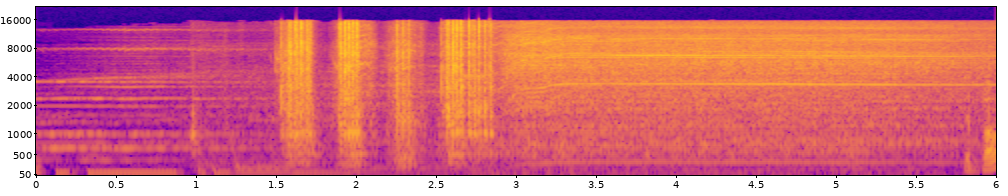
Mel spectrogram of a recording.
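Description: Music tones fade, then about four quick, loud hits come in rapid succession. From about halfway through, a steady mechanical hum with a constant high whine over a hiss runs at an even level.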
